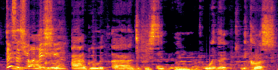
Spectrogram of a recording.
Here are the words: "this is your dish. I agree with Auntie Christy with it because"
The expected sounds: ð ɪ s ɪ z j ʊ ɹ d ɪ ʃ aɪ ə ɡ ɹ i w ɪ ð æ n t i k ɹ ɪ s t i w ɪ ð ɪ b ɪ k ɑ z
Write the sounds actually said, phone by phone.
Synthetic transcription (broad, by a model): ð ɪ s ɪ z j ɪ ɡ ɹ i aɪ ə ɡ ɹ i w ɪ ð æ n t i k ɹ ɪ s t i w ɪ ð ɪ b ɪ k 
